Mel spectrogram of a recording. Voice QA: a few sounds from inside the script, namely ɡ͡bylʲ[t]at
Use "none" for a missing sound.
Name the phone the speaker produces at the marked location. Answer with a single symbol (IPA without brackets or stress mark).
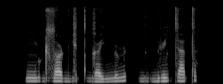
t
